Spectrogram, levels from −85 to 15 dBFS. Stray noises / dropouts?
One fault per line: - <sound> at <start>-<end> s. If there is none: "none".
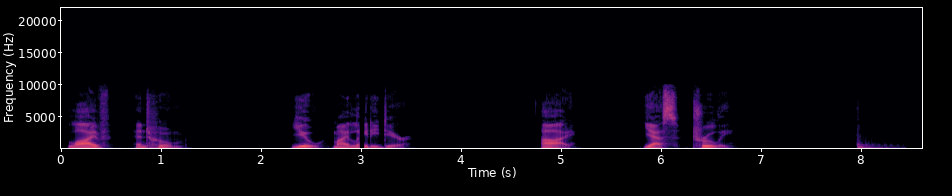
- dropout at 3.0-3.0 s
- thud at 8.0-8.5 s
